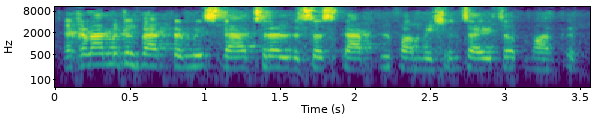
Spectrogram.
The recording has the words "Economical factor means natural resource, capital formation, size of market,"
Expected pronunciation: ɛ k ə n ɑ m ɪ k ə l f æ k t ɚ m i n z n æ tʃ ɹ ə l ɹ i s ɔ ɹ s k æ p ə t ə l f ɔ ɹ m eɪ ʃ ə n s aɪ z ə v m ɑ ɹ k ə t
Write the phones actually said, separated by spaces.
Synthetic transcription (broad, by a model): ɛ k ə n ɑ m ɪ k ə l f æ k t ɚ m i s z n æ tʃ ɹ ə l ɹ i s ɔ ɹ s k æ p ə t ə l f ɔ ɹ m eɪ ʃ ə n s aɪ s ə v m ɑ ɹ k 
